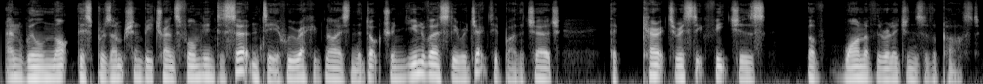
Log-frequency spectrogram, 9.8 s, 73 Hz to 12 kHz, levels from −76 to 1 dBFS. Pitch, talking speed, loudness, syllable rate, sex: 100 Hz, 190 wpm, -19 LUFS, 6.8 syllables/s, male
